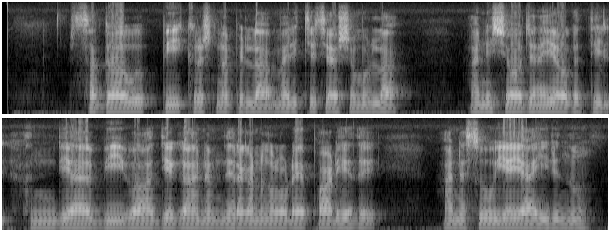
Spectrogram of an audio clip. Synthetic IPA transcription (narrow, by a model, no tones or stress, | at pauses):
sɐɡaʋɨpikrɨʂɳɐpːilːɐmɐɾit͡ɕːɐɕe̞ːʂɐmuɭːɐː | nuɕo̞ːd͡ʑɐnɐjo̞ːɡɐt̪ːilɐnd̪jaːbʱiʋaːd̪jɐɡaːnɐmnirɐɣɐɳːɐŋːɐɭuɽe̞paːɽijɐðɨ | ɐnɐsuːjɐjaːjiɾunːu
